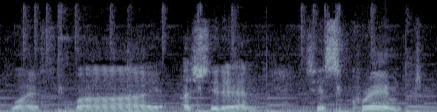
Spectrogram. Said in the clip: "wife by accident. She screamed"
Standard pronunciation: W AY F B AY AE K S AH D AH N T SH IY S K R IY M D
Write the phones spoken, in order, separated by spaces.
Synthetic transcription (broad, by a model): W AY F B AY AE S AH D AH N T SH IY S K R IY M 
